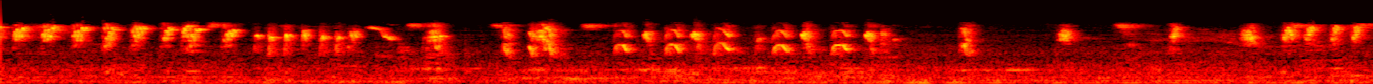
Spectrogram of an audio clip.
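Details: High, sharp chips from a female little spiderhunter calling a male to stir him, repeated rapidly and almost without break, slowing into spaced notes toward the end.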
